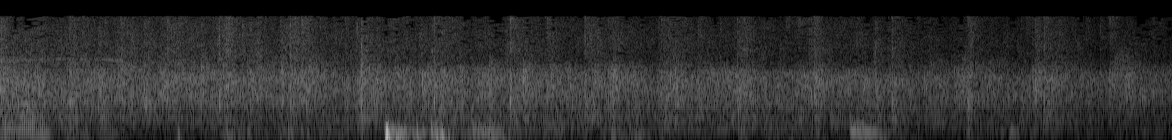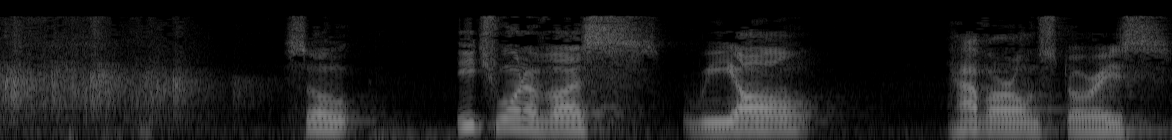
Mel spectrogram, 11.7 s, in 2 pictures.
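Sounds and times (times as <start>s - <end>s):
audience applause: 0.0s - 6.8s
speech: 7.4s - 10.0s, 10.6s - 11.7s.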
